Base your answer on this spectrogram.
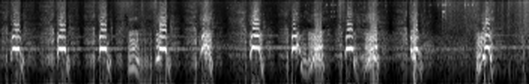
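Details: Hundred-pound Doberman barking right into other dogs' ears while they ignore him, a surprisingly high, yelping bark; about a dozen sharp barks in seven seconds, roughly one every half second, some doubled, with a faint steady hum underneath.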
